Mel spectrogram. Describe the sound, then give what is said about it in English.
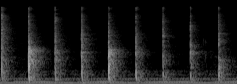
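A single person claps about eight times in a quick, even rhythm, each clap sharp and crisp over a faint steady low hum, with no talking, applauding the listeners at the close of a conference week. “I just again applaud”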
